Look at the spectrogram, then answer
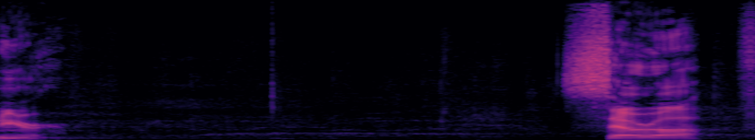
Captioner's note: graduates cheering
